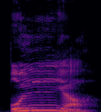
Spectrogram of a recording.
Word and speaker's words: 올려: So here your tongue has to actually end 올, right? It has to end with liam sound and then start with liam sound.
